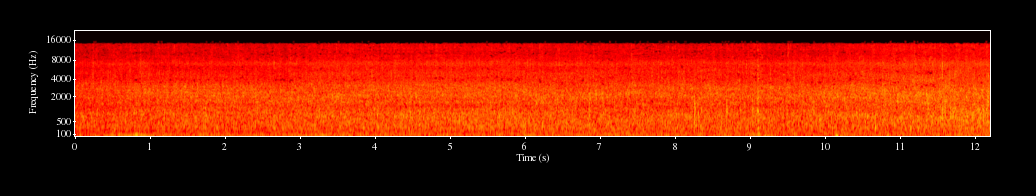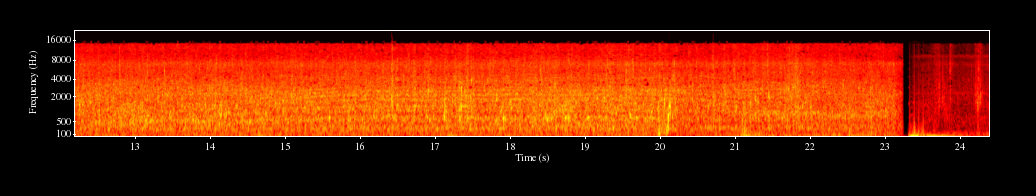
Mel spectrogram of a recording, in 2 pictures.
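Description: Steady rushing flow of a forest stream running down from Theerthakallu waterfall, loud and continuous with a bright, hissing texture, ending in a brief sharp knock.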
